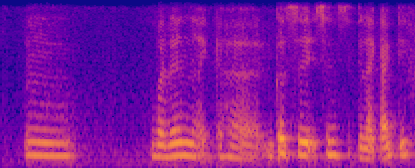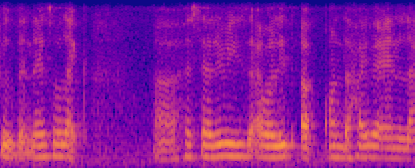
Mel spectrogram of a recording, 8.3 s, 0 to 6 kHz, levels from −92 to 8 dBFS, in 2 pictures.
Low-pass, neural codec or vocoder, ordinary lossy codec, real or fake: 5.4 kHz; codec, 16 kHz, 0.4 kbps, LongCat-Audio-Codec; Opus, 16 kbps; fake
